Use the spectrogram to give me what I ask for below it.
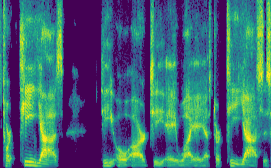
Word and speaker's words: tortillas: t o r t a y a s tortillas is how you pronounce tortillas.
